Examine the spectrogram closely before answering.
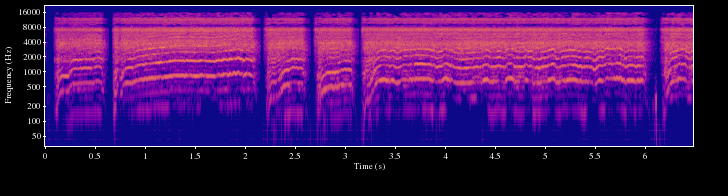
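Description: A utility knife blade scraping dried epoxy on a plastic gas tank, squealing in long strokes. Each stroke holds a wavering pitch and is broken off by a short, sudden gap.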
